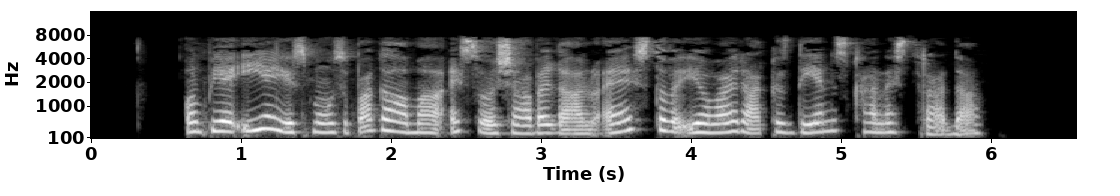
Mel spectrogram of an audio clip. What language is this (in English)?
Latvian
